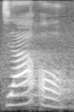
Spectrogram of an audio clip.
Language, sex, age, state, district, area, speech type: Odia, female, 18-30, Odisha, Nayagarh, rural, read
